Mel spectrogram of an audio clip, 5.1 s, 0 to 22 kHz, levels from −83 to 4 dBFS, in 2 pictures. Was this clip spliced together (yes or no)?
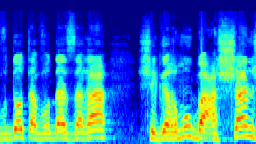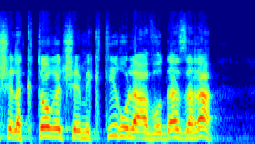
no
